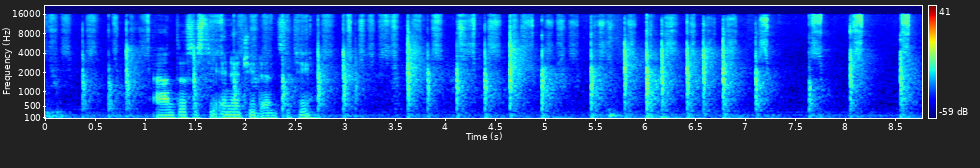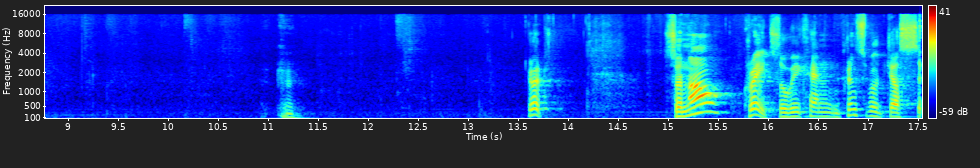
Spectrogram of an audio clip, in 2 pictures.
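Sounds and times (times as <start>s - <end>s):
handwriting equations during a physics lecture: 0.0s - 8.8s
speech: 1.2s - 3.0s, 13.6s - 14.0s, 15.1s - 17.5s.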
